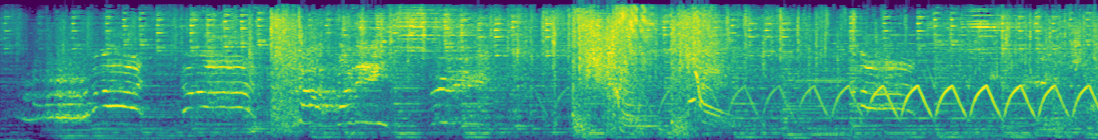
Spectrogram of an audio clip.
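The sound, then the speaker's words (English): A police car siren wails in quick, repeating rising-and-falling sweeps, loud, taking over in the second half after a dense, busy stretch of music and action noise, as a police car pulls up where a getaway van has just driven off. “The getaway van drives away and a police car stops in its place.”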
